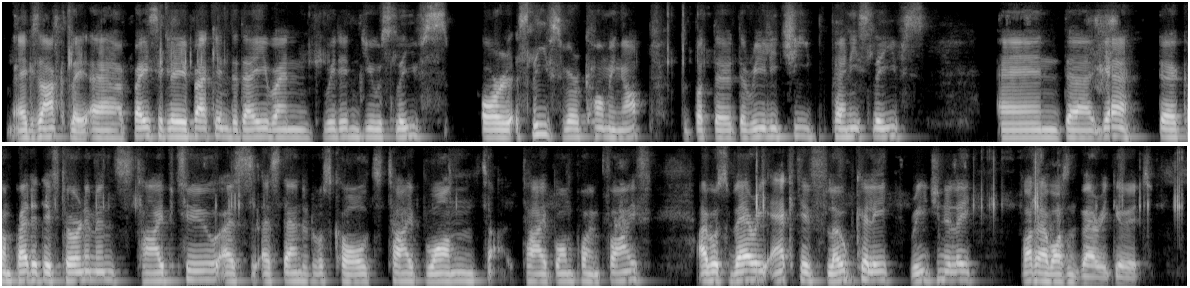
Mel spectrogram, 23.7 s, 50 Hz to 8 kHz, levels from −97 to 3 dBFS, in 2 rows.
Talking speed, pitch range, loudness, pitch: 135 wpm, 120-130 Hz, -22 LUFS, 125 Hz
